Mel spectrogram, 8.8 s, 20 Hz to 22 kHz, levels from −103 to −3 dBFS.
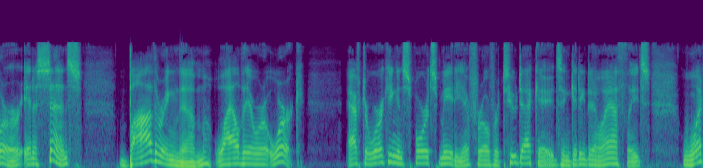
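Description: A brief concealed Bluetooth headset packet loss hits this speech clip at 6.33 s, between "sports media for over" and "decades and getting to". About 15 ms of headset audio went missing, which fits two lost mSBC frames. The receiver filled the gap by repeating a closely matching stretch of the preceding waveform. The mSBC wideband link itself is working, limiting the audio to 8 kHz with light codec graininess.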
